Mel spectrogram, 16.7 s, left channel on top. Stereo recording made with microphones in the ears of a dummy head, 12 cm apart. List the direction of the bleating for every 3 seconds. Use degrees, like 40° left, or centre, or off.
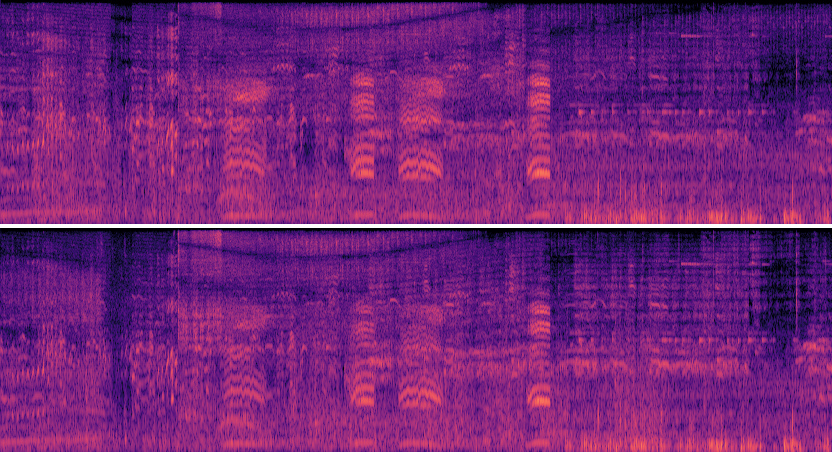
50° left, 40° left, 40° left, 20° left, 10° right, 30° right.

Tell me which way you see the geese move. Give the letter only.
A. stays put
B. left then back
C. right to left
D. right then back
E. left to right
E.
